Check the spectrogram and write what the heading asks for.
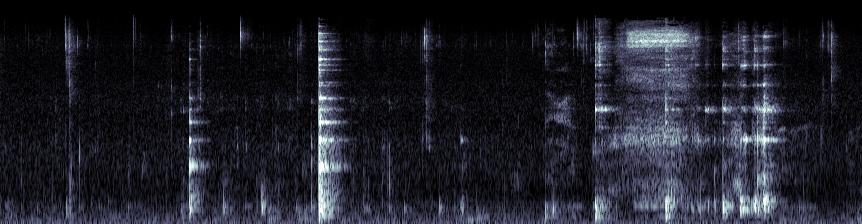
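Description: Metal fork clinking and scraping on a ceramic plate while twirling noodles, with one sharp ringing clink about four seconds in and a cluster of clinks near the end, between bouts of chewing. A longer hissing noodle slurp comes around eight seconds in.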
